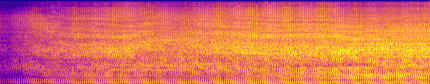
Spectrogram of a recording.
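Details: Troy-Bilt pressure washer with a Briggs & Stratton Quantum engine, after carburetor service on ethanol-free fuel, started with choke at full throttle and not yet warm: steady, even beat with no misses or surging. The ball valve stopped leaking once pressurized.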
